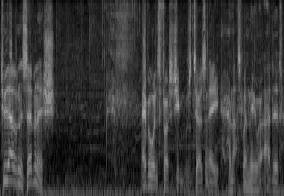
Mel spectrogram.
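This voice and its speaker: A man's voice: fairly low pitch, sing-song, quick pace, pushed and bright, soft background music. A Scottish man streaming a game, chatting casually, swearing and laughing easily. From Scotland. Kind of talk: casual gaming stream chat.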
